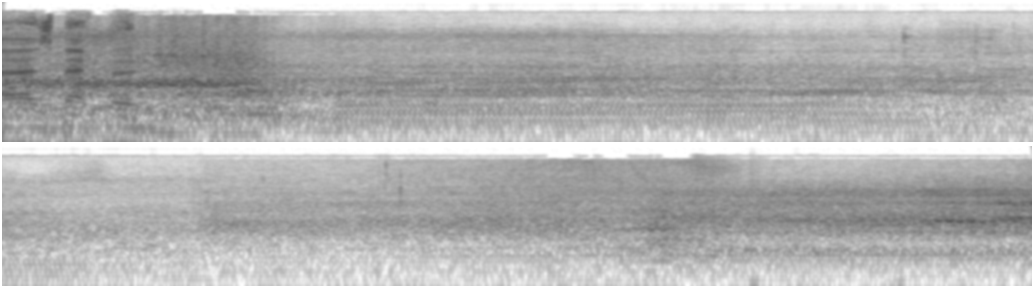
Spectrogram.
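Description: A Golf GTI races up the Simola hillclimb, its engine droning steadily at high revs with tyre noise, heard at a distance beneath live commentary.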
